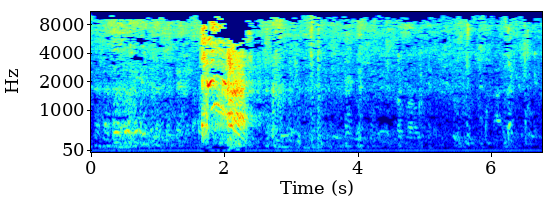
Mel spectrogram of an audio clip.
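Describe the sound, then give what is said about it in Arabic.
A short, harsh cough bursts out once during a lesson on Islamic jurisprudence. It is louder than the low murmur of talk around it. “أستأذنكم أسعل.”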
